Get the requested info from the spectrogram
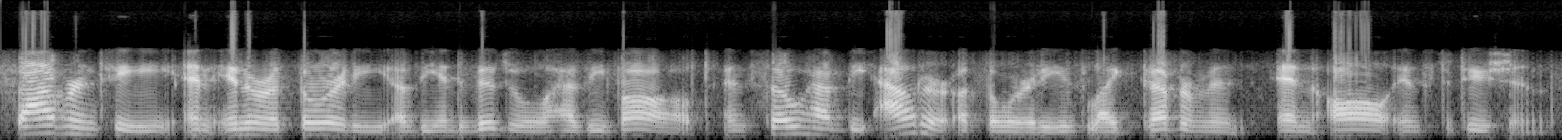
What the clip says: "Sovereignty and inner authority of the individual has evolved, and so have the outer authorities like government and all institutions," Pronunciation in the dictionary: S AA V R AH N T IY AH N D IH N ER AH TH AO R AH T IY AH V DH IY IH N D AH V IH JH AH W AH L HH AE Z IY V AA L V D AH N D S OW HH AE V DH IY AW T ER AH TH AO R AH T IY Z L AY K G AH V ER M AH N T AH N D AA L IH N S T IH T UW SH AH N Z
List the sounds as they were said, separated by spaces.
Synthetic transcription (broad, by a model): S AA V R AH N T IY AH N IH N ER AH TH AO R AH T IY AH V DH IY IH N D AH V IH JH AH W L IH Z IY V AA L V D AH N S OW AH V DH IY AW T ER AH TH AO R AH T IY Z L AY K G AH V ER M AH N T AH N AA L IH N S T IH T UW SH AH N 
